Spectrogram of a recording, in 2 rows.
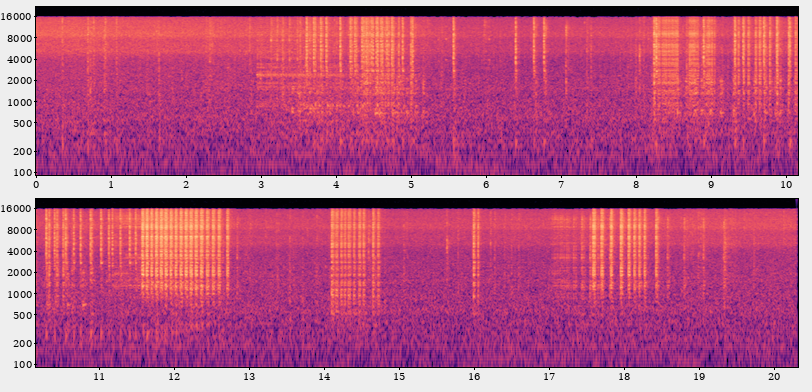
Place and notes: chapelle bethleem ile de la réunion
forêt de bambou gros plan
Reunion, 28 July 2010, 16:53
